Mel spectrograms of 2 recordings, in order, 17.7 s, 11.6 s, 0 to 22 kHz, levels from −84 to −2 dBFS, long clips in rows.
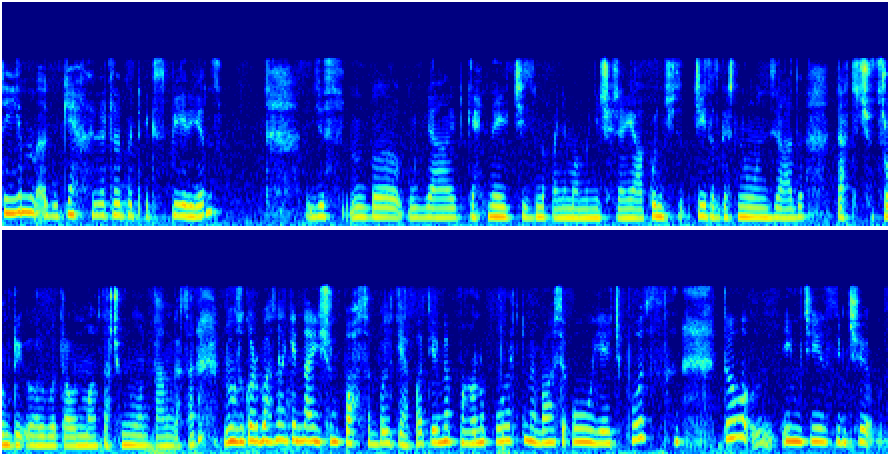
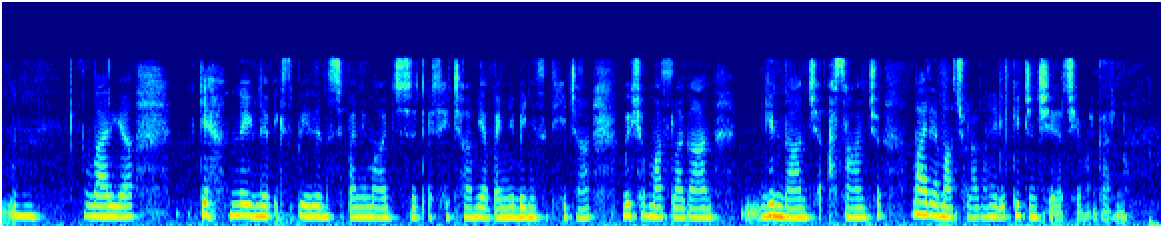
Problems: constant background noise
